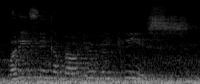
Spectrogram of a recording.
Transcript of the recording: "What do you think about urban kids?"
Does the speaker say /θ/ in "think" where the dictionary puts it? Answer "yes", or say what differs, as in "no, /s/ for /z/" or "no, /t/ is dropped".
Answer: yes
